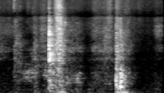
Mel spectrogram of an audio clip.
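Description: Faint, brief handling noises: a few soft clicks about half a second in and again about a second and a half in, over quiet room tone.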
